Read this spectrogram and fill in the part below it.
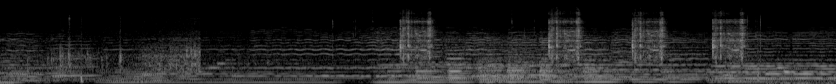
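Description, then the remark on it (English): A phone camera photographing something outside an open window fires off several bright, snappy shutter sounds at irregular intervals, each a short burst, over a steady low humming drone that runs throughout. “I want to get a good shot of that thing.”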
